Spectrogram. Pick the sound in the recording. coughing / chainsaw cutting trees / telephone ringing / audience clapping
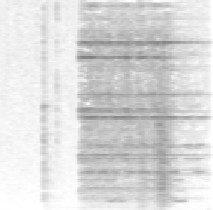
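telephone ringing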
